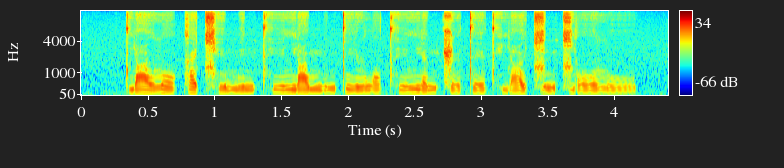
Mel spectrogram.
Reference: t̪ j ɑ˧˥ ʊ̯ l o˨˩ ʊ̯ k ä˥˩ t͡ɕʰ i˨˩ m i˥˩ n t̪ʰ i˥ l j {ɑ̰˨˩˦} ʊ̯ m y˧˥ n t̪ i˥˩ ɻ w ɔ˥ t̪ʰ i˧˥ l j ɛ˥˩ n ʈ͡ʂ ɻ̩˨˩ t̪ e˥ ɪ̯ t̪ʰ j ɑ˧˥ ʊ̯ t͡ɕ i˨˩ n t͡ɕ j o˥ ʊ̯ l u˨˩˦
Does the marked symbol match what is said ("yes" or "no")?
no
